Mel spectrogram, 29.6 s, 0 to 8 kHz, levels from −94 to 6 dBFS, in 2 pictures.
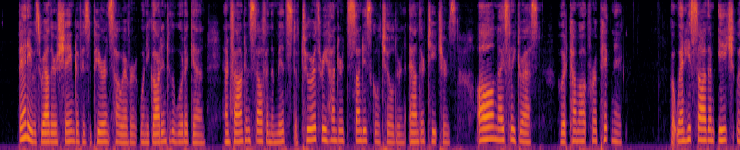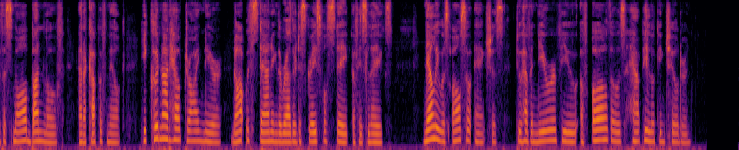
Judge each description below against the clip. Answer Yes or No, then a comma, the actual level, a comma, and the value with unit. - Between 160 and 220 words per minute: Yes, average, 180 wpm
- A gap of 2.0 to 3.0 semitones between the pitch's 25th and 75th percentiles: Yes, narrow, 2.4 semitones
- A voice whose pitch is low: No, medium, 185 Hz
